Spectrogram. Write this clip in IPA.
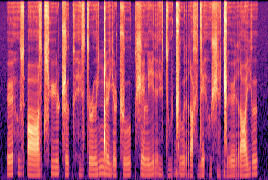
ø h ṳ z ʔ ɑː z t͡ɕʰ yː ʈ͡ʂ ɯ k h e̤ z t ɹ ɯ j ŋ͡ǃ ø j ø ʈ͡ʂ uː k ʃ e l i r e̤ t ṳ ɡ͡ǁ uː r ɑ x d e h ṳ ʃ æ̤ ɡ͡ǁ øː r ɑ j ɯ

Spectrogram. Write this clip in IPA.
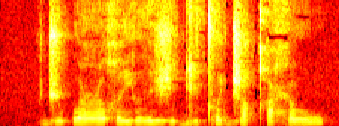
d͡ʒ u ʔ o ʕ u χ i j ɯ ð i ʒ i ɡ i tʰ ʌ d͡ʒ ʌ qʰ ʌ ħ o w

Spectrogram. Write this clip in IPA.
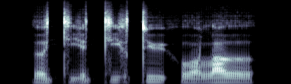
ə˧˩˧ tʲ a˩˧ tʲ ɤ˧˥˧ t y˥˨ ʔ o˧˩˧ lˠ ɤ˥˨

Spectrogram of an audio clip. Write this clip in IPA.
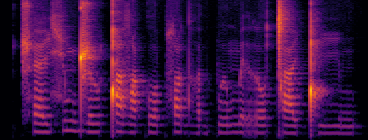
ʈ͡ʂʰ ɛ i̯ ɕ u m ɖ͡ʐ ɯ u̯ ǃ ɛ zˤ ʌ k o p sˤ o dʱ ʌ d p ɯ m e r o ǀ a i̯ ǃʰ i m

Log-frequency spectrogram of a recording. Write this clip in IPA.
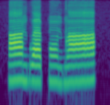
ã ɡʷ æ p õ d ã

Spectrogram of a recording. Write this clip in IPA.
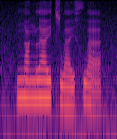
n̪ ɑ˦ ŋ l a˦ ɪ̯ t͡s w a˨˦ ɪ̯ x w ä̰˨˩

